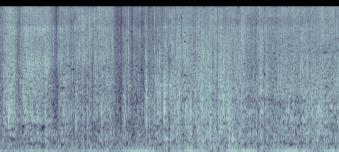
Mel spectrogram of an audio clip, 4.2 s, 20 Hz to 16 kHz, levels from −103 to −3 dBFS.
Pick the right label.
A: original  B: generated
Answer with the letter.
A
